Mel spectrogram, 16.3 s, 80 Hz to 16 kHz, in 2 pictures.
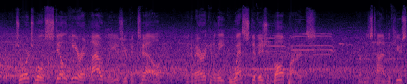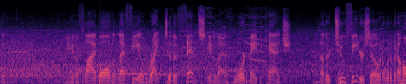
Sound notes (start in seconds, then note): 7.2 crowd noise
